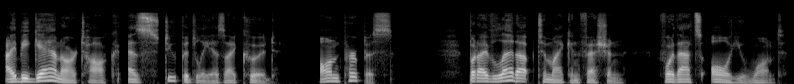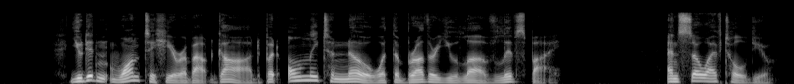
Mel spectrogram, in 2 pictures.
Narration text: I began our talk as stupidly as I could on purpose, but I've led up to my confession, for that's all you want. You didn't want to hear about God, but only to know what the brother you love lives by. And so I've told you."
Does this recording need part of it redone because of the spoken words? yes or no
no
